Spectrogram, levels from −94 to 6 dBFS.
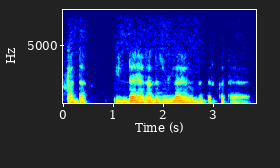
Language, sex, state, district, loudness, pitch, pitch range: Rajasthani, male, Rajasthan, Churu, -21 LUFS, 130 Hz, 125-140 Hz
